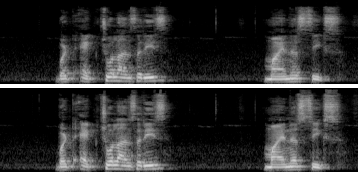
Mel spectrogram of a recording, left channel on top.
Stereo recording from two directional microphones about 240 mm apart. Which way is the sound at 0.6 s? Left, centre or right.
Right.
